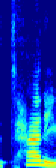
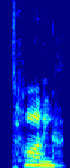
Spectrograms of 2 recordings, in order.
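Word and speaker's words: Taney: and probably since then I always mispronounce the Tanny Court right did I mispronounce it again Tony always get that wrong always it's got one end I should know better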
